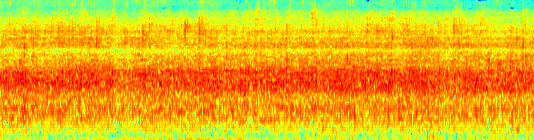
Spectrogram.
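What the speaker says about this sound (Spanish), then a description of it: "Dame, el aplauso fuerte para Sergio" Loud, steady applause fills a comedy-show audience for a contestant named Sergio, a dense wash of clapping with no talk over it.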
